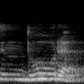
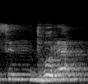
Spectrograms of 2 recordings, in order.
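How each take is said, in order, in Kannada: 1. ಎರಡನೇ ಅಕ್ಷರದ ಸ್ವರವನ್ನು ದೀರ್ಘವಾಗಿ ಉಚ್ಚರಿಸಲಾಗುತ್ತದೆ. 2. ಎರಡನೇ ಅಕ್ಷರದ ಸ್ವರವನ್ನು ಹ್ರಸ್ವವಾಗಿ ಉಚ್ಚರಿಸಲಾಗುತ್ತದೆ. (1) "don't say Sindhura" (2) "It is not Dirgham"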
